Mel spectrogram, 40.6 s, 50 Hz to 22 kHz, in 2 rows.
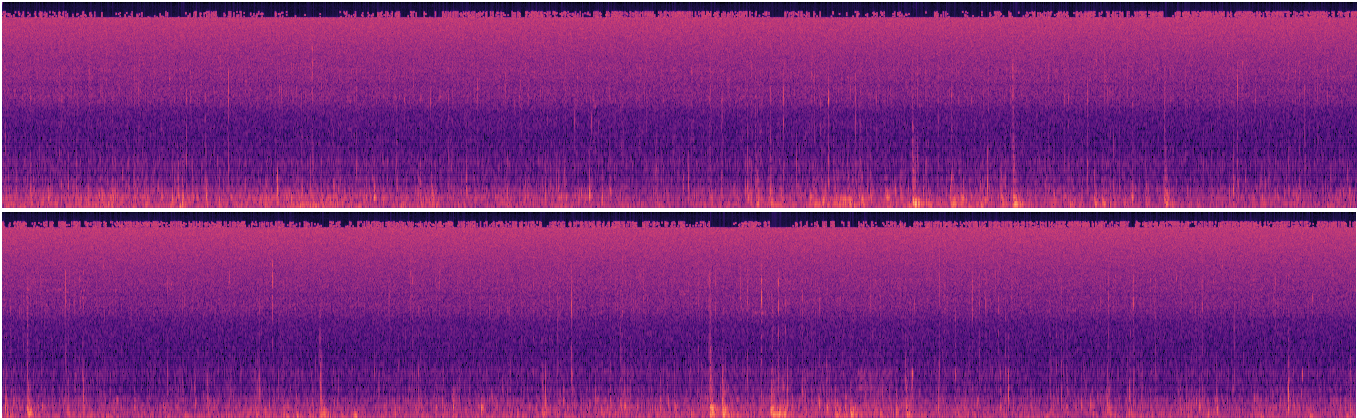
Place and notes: Recorded after the mallard heart beat this must be the sound of 10 ducklings peckiing their way out of the shells. Recorded with the same contact mic fixed under the roof planks and a MixPre 3
West Midlands, England, United Kingdom, 11 April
